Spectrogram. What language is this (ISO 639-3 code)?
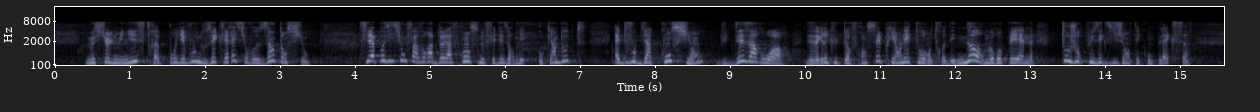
fra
